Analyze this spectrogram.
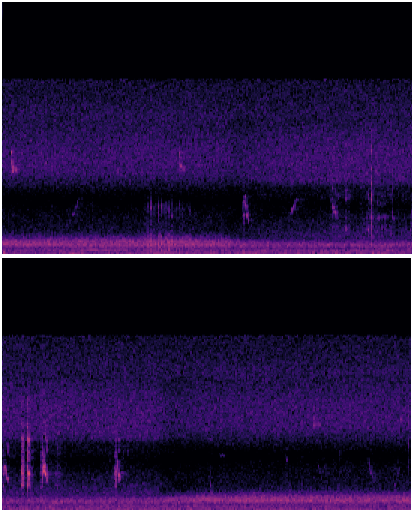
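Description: Steady trickling of water, with a scatter of short, high bird chirps around the middle.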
